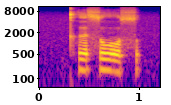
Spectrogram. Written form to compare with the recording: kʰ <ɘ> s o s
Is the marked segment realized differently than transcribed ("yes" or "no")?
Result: no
